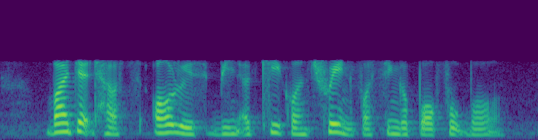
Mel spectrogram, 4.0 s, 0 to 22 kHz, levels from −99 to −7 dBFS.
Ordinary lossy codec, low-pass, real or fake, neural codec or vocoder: none; 3.6 kHz; real; none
